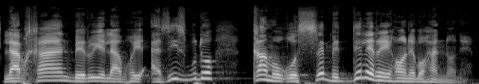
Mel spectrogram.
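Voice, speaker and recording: A man narrating a children's story, animated, with exclamations and dramatic whispers. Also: fairly high pitch.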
